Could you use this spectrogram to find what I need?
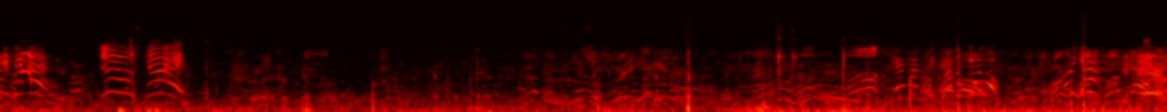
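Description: Young players shout and call out across an open field.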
